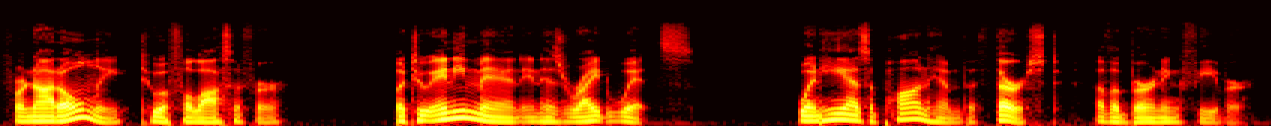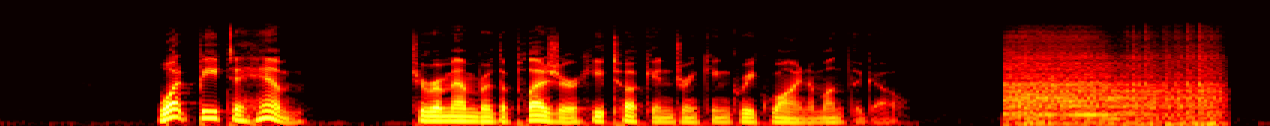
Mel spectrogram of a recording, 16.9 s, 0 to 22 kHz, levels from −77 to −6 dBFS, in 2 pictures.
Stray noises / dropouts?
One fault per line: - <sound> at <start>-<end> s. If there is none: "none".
- squeak at 15.1-16.7 s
